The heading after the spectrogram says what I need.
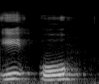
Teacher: अर्धसंवृत, half close, जहाँ पर आधा मुंह बंद रहेगा वहाँ पे अर्धसंवृत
